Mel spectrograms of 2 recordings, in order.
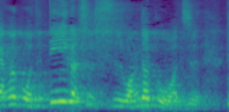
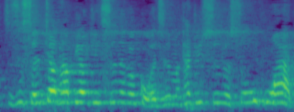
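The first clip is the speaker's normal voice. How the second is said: dismissive objection; 7 semitones higher than usual. Retold or imitated. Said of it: "你可能会想说".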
